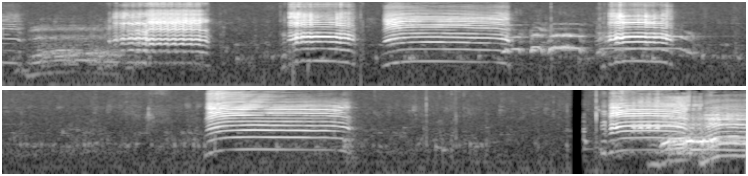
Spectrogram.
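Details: Several sheep, ewes and lambs, bleat in turn: a run of four quavering calls in quick succession, a softer murmur, then two more long loud bleats after a pause.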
